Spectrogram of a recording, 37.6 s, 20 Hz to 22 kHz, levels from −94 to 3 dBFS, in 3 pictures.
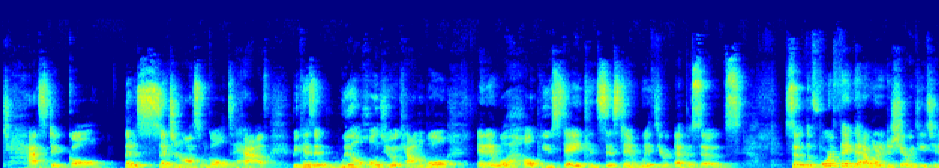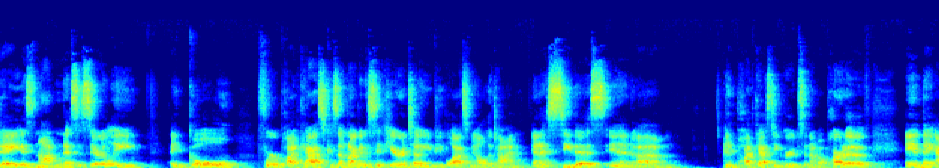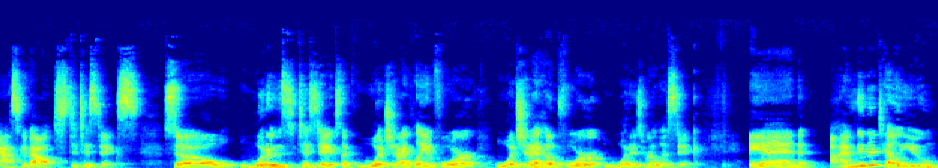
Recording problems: off-mic speech; far
room echo; slight; dies away in 0.5 s

